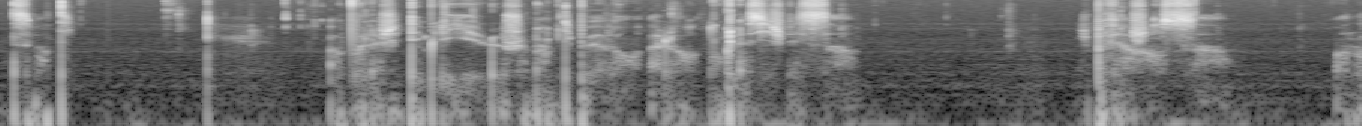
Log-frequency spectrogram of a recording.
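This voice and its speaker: Someone whispering softly and breathily, thinking aloud in a casual ASMR gameplay commentary. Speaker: video game streamer narrating play.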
